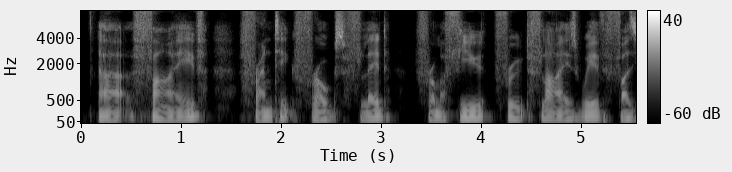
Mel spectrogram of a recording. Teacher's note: yo pongo mis dientes de arriba en el labio debajo para hacerla efe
